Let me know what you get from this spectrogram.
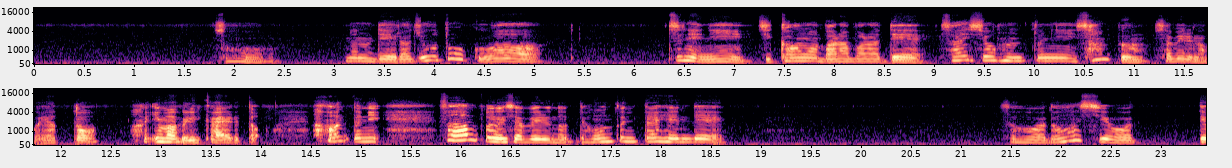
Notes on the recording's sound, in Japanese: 車の中スタジオからお送りしている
